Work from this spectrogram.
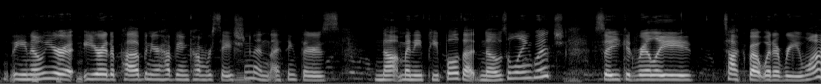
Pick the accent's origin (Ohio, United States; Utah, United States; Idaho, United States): Idaho, United States; Boise; so I'm from the States, Boise, Idaho.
